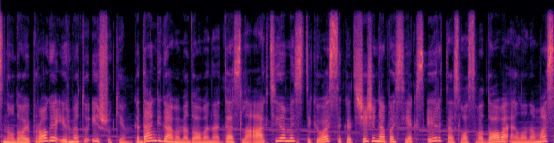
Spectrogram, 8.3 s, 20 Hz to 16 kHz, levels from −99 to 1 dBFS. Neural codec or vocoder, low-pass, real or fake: none; 14.4 kHz; real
